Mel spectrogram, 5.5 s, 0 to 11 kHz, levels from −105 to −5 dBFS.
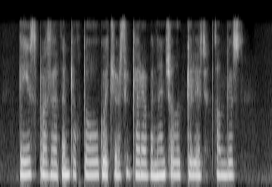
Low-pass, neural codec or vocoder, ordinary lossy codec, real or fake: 7.2 kHz; codec, 16 kHz, 1.1 kbps, Voila-Tokenizer; Opus, 64 kbps; fake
